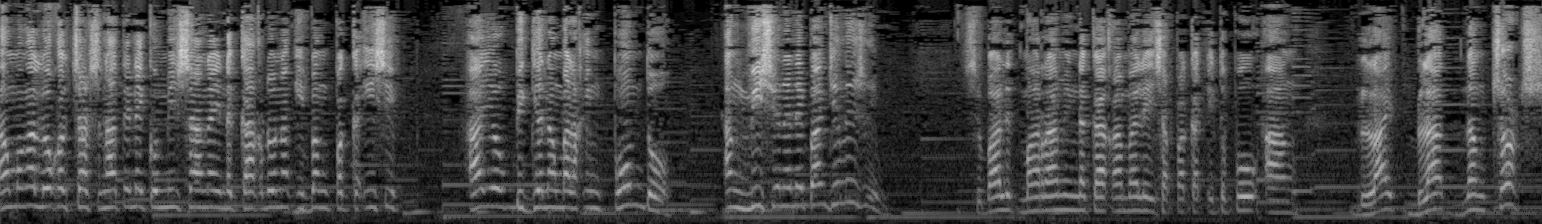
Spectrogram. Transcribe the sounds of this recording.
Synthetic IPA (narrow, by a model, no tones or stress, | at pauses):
ʔɐŋmɐŋaloːkɐlt͡ʃaɾt͡ʃnaːt̪ɪnɐjkomiːsɐnɐjnɐɡ̚kaːkɐɾonɐŋɪbaŋpɐɡ̚kɐʔiːsɪp̚ | ʔaːjawbɪɡjanɐŋmɐlɐkɪŋpond̪o̞ | ʔɐŋmɪsjonɐnɛband͡ʒɛlisɪm | sʊbaːlɪt̪̚mɐɾaːmɪŋnɐɡ̚kakɐmɐlisɐpɐɡ̚kat̪ɪt̪opoʔɐŋ | blajt̪̚blad̪̚nɐŋt͡ʃɛɾt͡ʃ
